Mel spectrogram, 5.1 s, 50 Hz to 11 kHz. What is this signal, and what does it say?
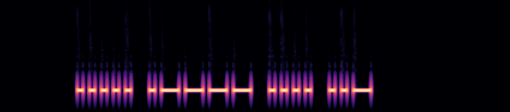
Morse code, heard as a keyed tone, about 20 wpm, 700 Hz. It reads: 51HU
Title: Four Challenging Letter-Number Combinations 20wpm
